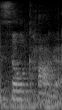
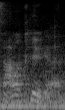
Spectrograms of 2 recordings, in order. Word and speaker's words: Sylacauga: Let's see, well, I was born in Sylacauga, Alabama, and I have heard a few news anchors call that Sylacauga. So the locals get all up in arms when Sylacauga becomes Sylacauga. They just do not like that.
